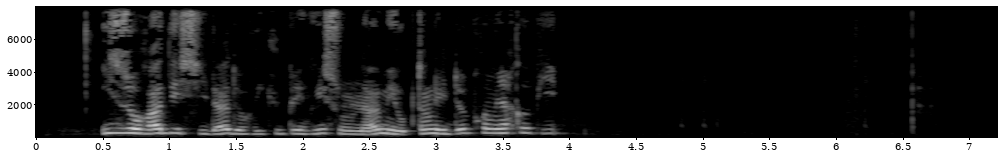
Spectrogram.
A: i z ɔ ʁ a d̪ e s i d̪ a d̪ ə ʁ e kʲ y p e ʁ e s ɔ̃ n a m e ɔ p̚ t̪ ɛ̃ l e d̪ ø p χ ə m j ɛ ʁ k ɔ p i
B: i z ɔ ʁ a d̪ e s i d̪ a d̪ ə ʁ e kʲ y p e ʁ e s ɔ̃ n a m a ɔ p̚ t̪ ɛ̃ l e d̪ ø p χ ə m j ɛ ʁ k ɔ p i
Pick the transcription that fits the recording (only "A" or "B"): A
